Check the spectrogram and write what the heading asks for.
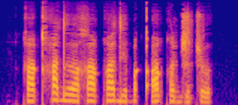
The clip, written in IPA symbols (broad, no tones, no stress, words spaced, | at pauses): qiqʰɔdɤːχɤː qʷɤdɪːɓə qʼoqʷəːɖ͡ʐɤʈ͡ʂo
